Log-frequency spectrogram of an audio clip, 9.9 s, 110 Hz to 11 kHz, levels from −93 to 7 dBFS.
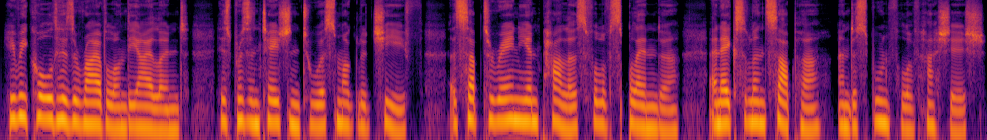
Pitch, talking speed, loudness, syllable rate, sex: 185 Hz, 165 wpm, -20 LUFS, 5.4 syllables/s, female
